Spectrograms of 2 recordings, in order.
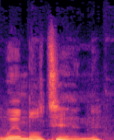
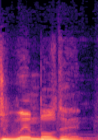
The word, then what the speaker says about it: Wimbledon: It's not Wimbledon, it's Wimbledon.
